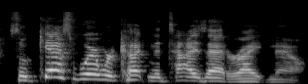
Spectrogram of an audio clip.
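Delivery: slow, firm warning; stern boss. Retold or imitated. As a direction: lay down the law slowly. Retold firing, rising anger.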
